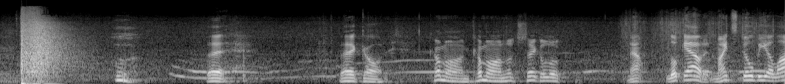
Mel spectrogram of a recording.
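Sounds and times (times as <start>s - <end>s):
rifle shot fired at a tiger: 0.2s - 1.0s
speech: 1.2s - 1.4s, 2.1s - 2.6s, 3.4s - 7.8s.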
